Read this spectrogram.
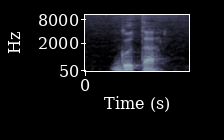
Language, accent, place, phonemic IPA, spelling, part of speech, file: French, France, Lyon, /ɡɔ.ta/, gotha, noun, LL-Q150 (fra)-gotha.wav
- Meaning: 1. aristocracy 2. high society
